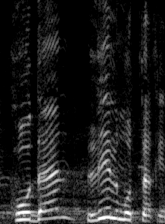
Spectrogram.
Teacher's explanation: ənin nısı, inin nısı və unun nısı itəcəkdir və ləm və ra hərfləri şəddələnəcəkdir. Yəni, iki dəfə deyiləcəkdir. · Term: idğam bilə gunnə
